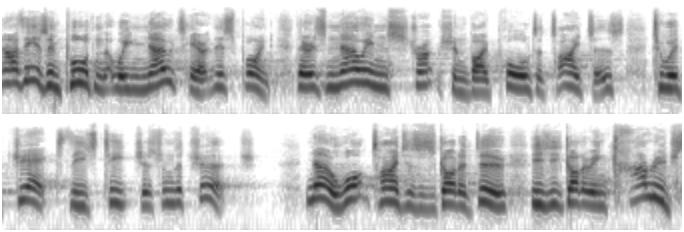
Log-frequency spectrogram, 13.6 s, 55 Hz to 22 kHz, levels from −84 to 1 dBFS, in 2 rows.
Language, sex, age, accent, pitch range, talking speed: English, male, 50-69, British, 200-255 Hz, 170 wpm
